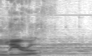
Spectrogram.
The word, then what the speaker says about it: Lyra: right here's lyra adam it's pronounced the lira we don't care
